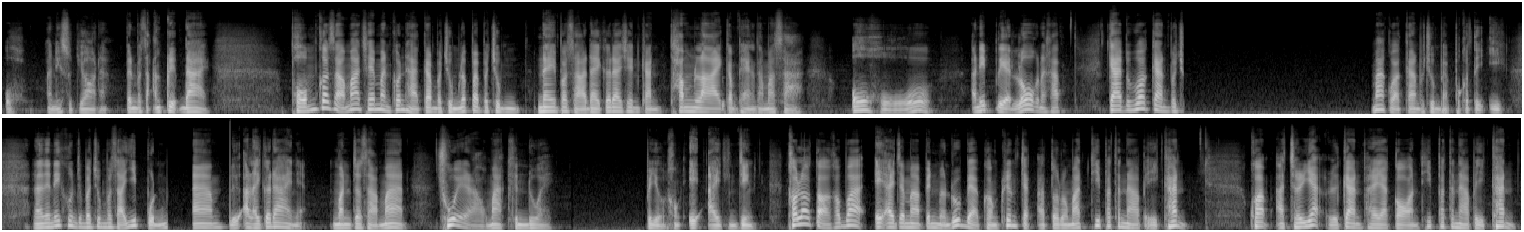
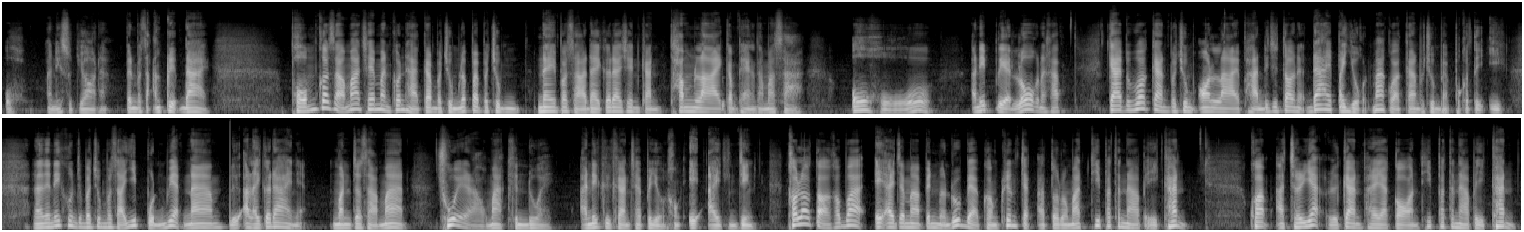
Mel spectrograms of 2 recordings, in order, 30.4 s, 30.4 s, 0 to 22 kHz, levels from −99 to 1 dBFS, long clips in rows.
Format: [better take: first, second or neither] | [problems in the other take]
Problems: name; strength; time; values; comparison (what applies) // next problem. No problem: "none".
second | audio cutting out; at 12 s for 2 s, at 17 s and at 21 s for 0.5 s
